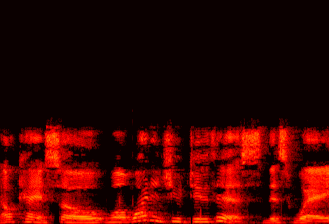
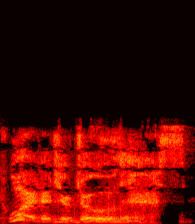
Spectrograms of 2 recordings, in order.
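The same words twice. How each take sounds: First: Calm, patient question; calm asking why. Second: Loud, higher, slower accusing why; harsh demanding why; mean. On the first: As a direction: ask gently, no edge. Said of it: "if we say it calmly". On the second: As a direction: bark it like an accusation. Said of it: "and get all mean". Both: Shown as a demonstration.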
